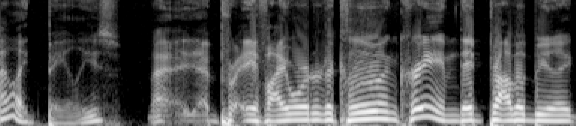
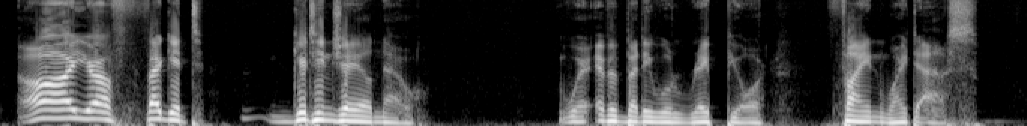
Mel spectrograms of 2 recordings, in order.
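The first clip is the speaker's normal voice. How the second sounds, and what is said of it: James Earl Jones-style accent. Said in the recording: “I don't even know what the fuck that accent was. I think it was um, James Earl Jones in Coming to America or something.”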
